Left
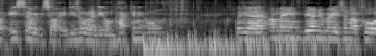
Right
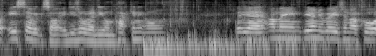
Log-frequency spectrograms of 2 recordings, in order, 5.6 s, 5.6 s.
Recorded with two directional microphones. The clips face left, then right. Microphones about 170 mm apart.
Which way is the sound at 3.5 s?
5° right (ahead or behind).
